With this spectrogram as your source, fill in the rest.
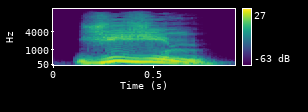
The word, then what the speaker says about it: Zzyym: The recipient is Colorado resident Dana Zizim. Okay, the reason I pronounce it that way is because the last name is spelled Zzyym.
